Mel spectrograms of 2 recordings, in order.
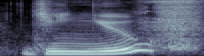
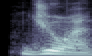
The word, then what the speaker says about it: Ju-on: ever since I saw it, I can never pronounce it correctly. Either Jinyu, is that how you pronounce it? The Grudge. Yeah, but it's Grudge. The Japanese version. Yeah. I would love to maybe Ju-on, thank you.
